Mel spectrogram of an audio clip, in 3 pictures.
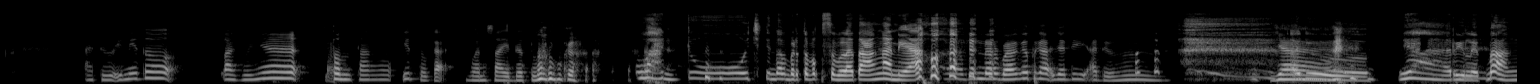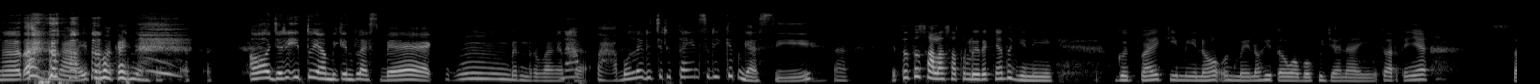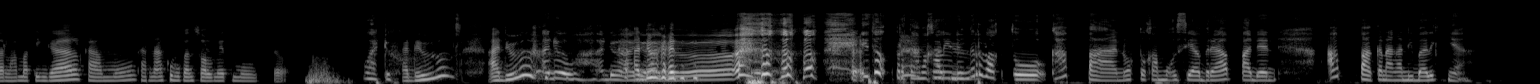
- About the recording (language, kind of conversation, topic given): Indonesian, podcast, Lagu apa yang selalu membuat kamu teringat kembali pada masa lalu?
- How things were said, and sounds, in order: other background noise; in English: "one sided love"; laughing while speaking: "love, Kak"; tapping; laugh; laugh; chuckle; in English: "relate"; laughing while speaking: "itu makanya"; laugh; in English: "flashback?"; in English: "Goodbye"; in Japanese: "kimi no unmei no hito wa boku janai"; in English: "soulmate-mu"; tsk; laugh; laughing while speaking: "Aduh, kan?"; laugh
